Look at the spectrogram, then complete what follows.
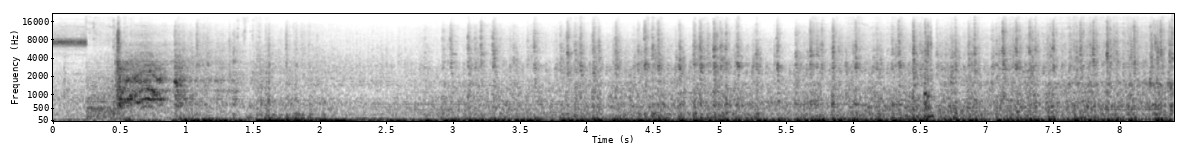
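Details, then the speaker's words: Toyota Land Cruiser 60 Series, 13 years of beach and 4WD use, recurring ignition and fuel faults: cranks, catches, then uneven stumbling, coughing idle from a faulty carburettor, fixed by a full rebuild kit. "you can hear just even on Idol she's um she's not very well bit sick this one so full car be rebuild a reckon and she'll be purring like the proverbial kitten"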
